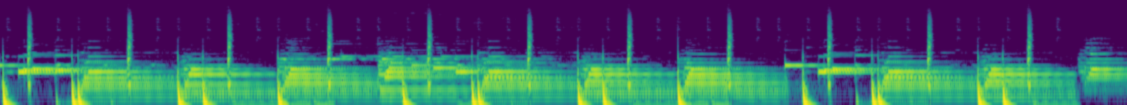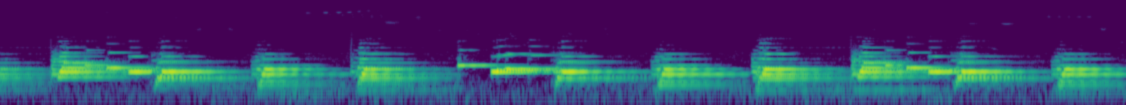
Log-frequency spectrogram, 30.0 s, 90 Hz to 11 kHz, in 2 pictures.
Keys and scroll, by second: 3.3 ctrl+s, 5.3 space, 12.8 space, 13.8 ctrl+s, 18.5 ctrl+space, 19.3 o, 19.3 f, 20.4 Return, 21.0 ctrl+s, 22.9 ctrl+a, 26.0 ctrl+s, 29.7 ctrl+k.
